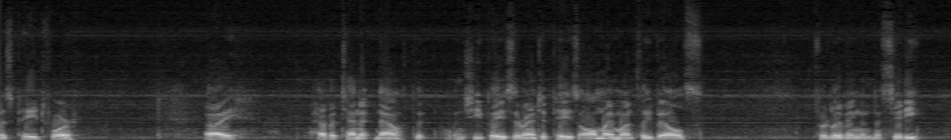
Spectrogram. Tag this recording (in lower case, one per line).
inside a small room
speech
